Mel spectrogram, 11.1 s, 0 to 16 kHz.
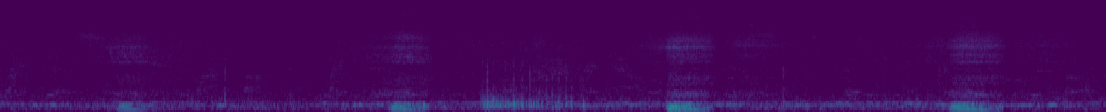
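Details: Mac, a golden retriever, snoring while being petted: low, rumbling snores with a light whistle, about 20 a minute, in a quiet room with a low hum.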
